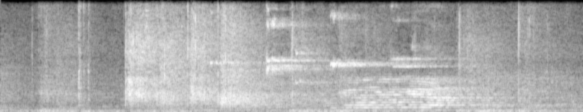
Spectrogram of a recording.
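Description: Basketball bouncing on a sports-hall floor amid players' voices echoing in the hall, with one drawn-out shouted call about two and a half seconds in.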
